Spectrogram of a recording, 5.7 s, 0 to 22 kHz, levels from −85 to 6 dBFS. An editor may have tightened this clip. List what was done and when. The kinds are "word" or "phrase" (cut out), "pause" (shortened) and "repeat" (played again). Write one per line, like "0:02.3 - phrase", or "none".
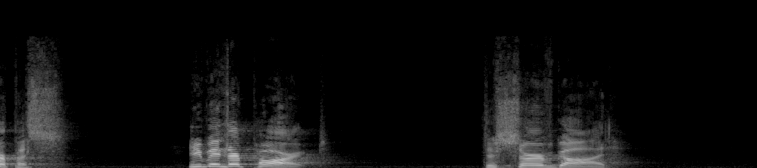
0:01.7 - word

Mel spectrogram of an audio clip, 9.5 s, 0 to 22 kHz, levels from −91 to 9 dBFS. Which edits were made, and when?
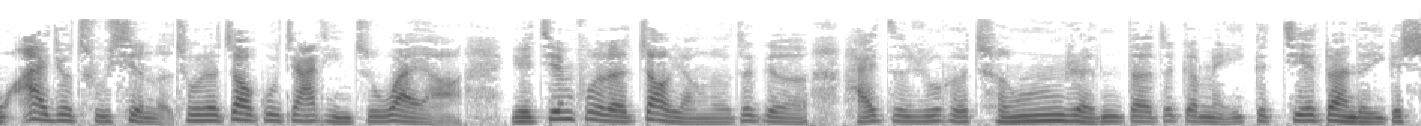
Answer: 0:01.2 - phrase

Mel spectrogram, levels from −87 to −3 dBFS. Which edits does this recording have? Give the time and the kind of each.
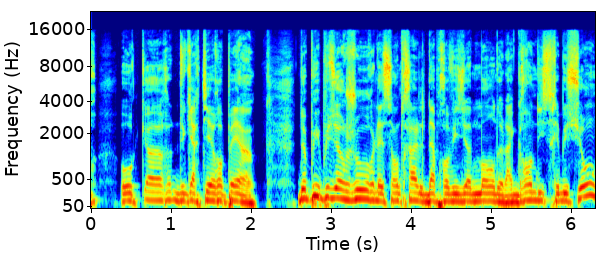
none

